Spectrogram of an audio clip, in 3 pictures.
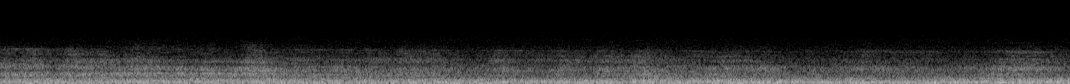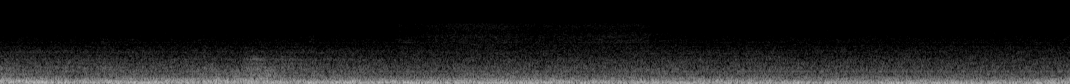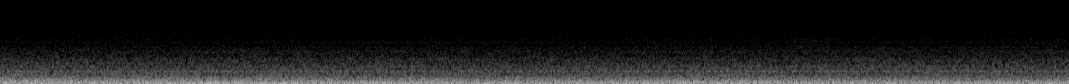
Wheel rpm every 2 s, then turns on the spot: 0, 0, 0, 0, 0, 0, 0, 0, 0, 0, 0, 0, 0, 0, 0, 0.
none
